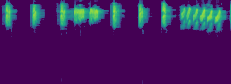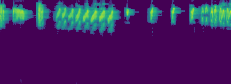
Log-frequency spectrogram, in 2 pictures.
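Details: Javan bush lark song mixing spaced sharp chips with rapid rattling trills, the phrases alternating energetically and continuing throughout.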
